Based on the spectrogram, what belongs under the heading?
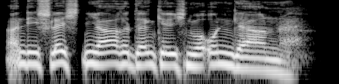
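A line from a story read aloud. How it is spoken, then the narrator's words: Sighing. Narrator (German): seufzt Bauernschädel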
